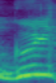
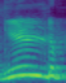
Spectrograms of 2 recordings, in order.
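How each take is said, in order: First: A w-like glide follows the g sound. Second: The g goes straight into the vowel. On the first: The speaker calls it wrong. "ग्विल्ट नहीं पढ़ते हैं" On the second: The speaker calls it right. "गिल्ड पढ़ते हैं"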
